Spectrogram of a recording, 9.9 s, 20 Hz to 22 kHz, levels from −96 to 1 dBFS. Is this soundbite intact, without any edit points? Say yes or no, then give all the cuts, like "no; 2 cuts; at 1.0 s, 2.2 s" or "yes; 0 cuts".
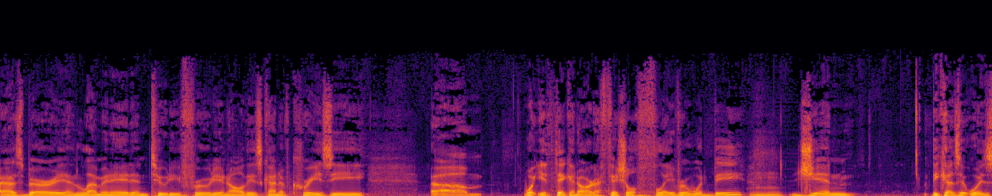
yes; 0 cuts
